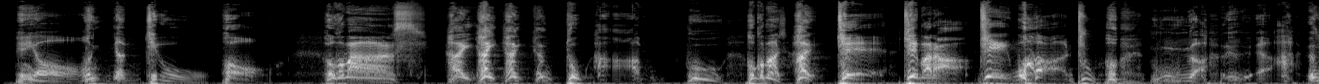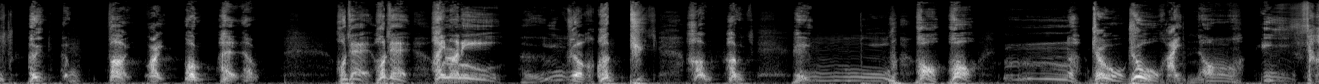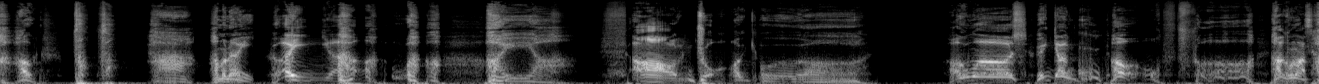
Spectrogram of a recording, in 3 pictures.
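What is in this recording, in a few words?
Parody; Samyrai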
